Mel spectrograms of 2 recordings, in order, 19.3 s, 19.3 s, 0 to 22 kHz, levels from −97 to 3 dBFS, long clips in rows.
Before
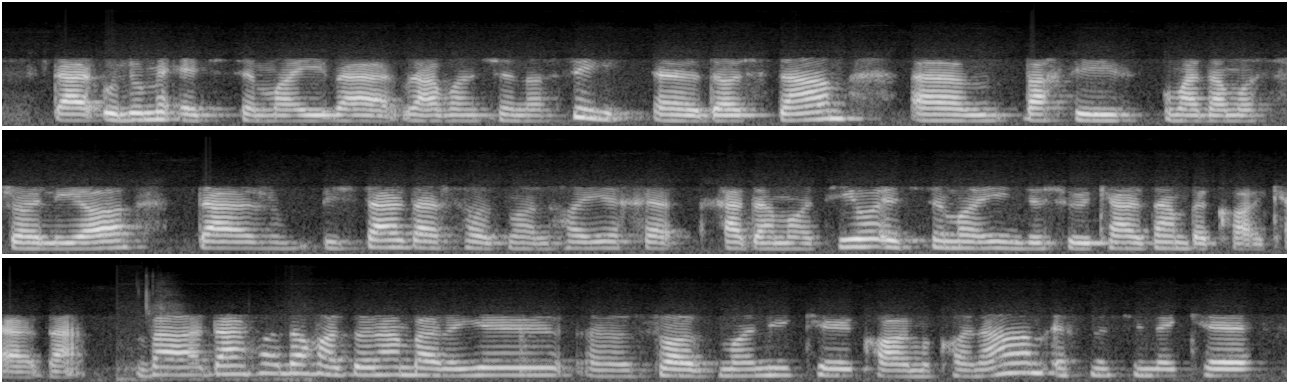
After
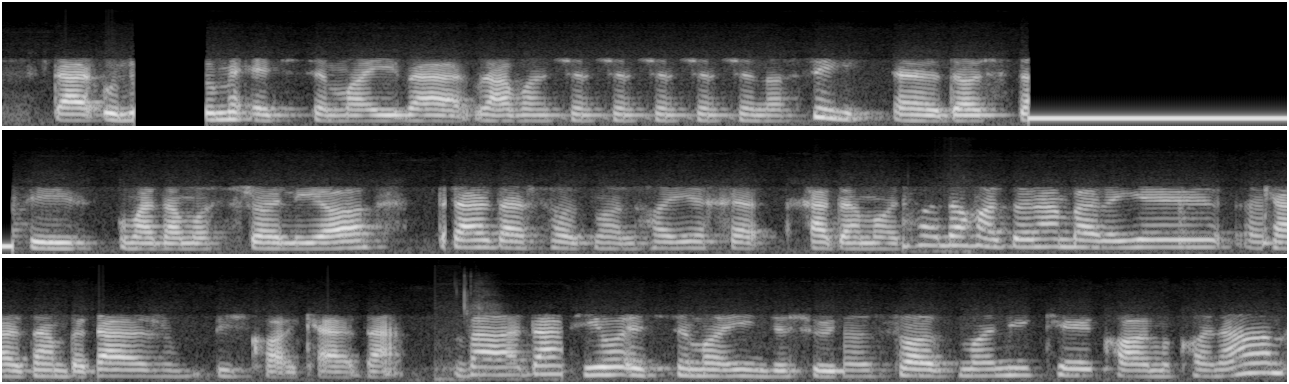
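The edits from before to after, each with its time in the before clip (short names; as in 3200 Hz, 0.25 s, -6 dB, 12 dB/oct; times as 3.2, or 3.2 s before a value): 0.66 insert silence 0.36 s
2.33 stutter 0.21 s, 5 plays
3.93–5.28 bleep 260 Hz -9 dBFS
7.44–8.21 move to 12.51
10.5–11.91 swap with 14.06–15.86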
